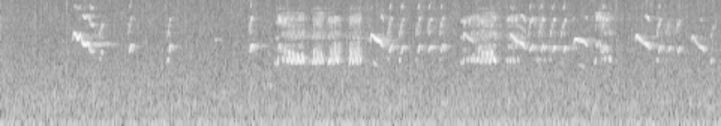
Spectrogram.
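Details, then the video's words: Lemon-bellied white-eye master song used as a lure for trapping and as a tutor for competition birds, continuous ngejos style: high, thin twittering with rapid chattering trills and sharp descending whistles, bursts growing denser after the first second. "Masteran Kecial Kuning Untuk Pancingan n Pikat"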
